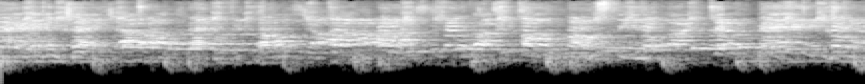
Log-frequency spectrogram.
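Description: An a cappella vocal group singing in harmony into handheld microphones, several voices at once with no instruments.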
